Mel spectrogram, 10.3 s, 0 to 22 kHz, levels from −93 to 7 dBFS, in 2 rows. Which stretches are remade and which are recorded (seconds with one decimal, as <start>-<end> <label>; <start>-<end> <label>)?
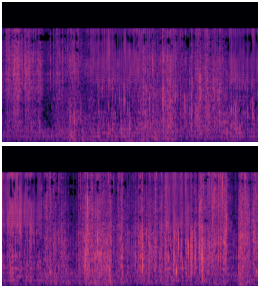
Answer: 0.0-1.8 recorded; 1.8-2.8 remade; 2.8-4.5 recorded; 4.5-5.9 remade; 5.9-8.4 recorded; 8.4-8.9 remade; 8.9-10.3 recorded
